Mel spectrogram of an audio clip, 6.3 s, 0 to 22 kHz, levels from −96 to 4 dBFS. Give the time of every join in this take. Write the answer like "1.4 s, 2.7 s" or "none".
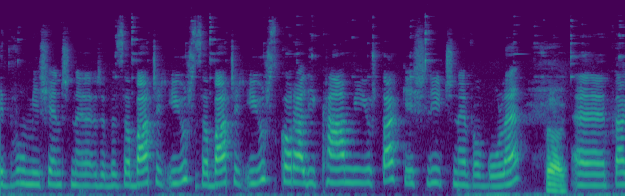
2.0 s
